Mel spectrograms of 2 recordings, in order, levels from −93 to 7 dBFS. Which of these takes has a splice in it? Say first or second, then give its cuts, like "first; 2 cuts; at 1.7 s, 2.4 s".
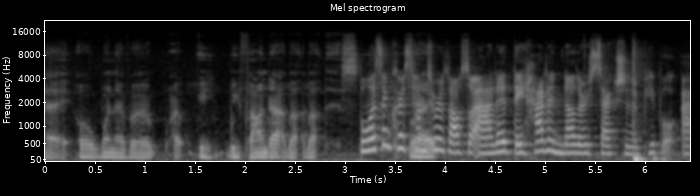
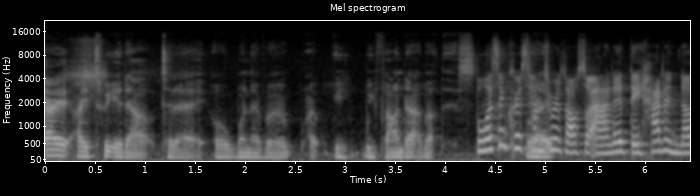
first; 1 cut; at 2.6 s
